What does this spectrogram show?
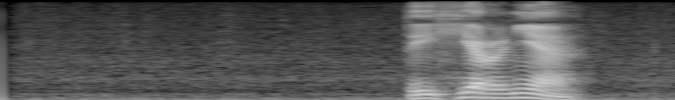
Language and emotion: Russian, angry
